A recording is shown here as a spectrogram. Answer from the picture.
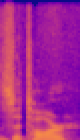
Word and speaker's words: za'atar: Today, they actually have a spice called za'atar.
